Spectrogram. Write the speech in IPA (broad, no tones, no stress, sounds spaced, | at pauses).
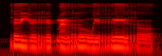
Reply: ɾ ɨ j ʉ r ʉ ɓ ɐ̃ r u w i r ĩ r o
